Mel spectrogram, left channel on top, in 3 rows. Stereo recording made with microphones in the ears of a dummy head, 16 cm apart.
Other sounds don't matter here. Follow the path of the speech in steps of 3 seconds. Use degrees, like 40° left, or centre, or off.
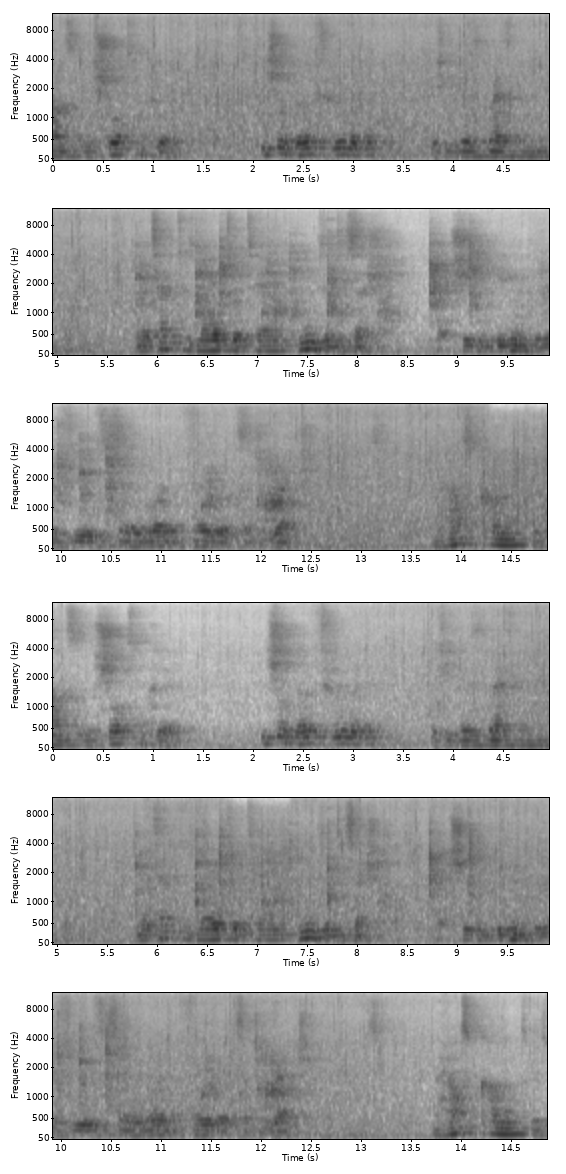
50° left, 40° left, 10° right, 80° right, 80° right.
